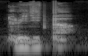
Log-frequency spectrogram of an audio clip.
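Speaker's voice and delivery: fearful murmur. A narrator's reading. Jailer secretly warns the clerk, hushed and fearful. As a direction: slip it quietly into an ear, afraid. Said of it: "glissa ces mots empreints d'une peur".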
